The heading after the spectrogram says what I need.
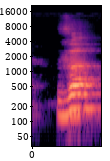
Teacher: Lower lip which is raised in the direction of upper front teeth. അപ്പോൾ active ആർട്ടിക്കുലേറ്റർ lower lip, upper front teeth passive articulator. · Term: ലാബിയോ ഡെന്റൽ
